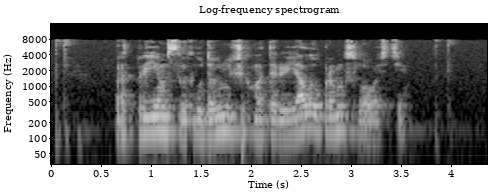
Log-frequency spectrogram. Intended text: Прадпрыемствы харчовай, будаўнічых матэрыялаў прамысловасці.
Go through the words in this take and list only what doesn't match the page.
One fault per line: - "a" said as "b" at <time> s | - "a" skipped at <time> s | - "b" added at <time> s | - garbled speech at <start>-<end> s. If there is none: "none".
- "харчовай" skipped at 1.4 s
